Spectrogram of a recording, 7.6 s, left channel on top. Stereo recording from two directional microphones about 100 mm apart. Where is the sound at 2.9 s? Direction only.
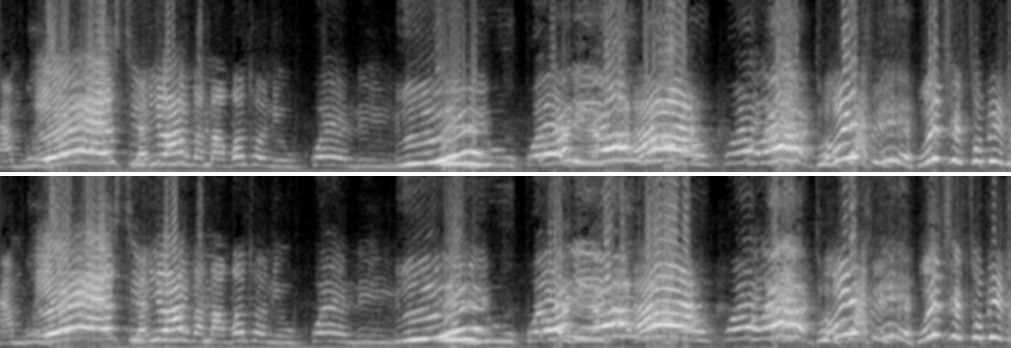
25° left (ahead or behind).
